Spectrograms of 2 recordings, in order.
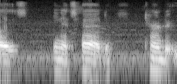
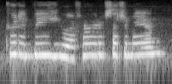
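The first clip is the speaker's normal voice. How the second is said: very high falsetto question; high-pitched, hopeful character. Acted. Messenger hopefully asks stranger for news, high-pitched voice. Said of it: "He looks at you hopefully again".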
